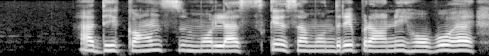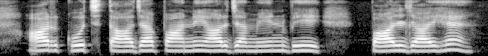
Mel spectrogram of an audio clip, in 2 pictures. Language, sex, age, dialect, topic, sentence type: Magahi, female, 25-30, Southern, agriculture, statement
